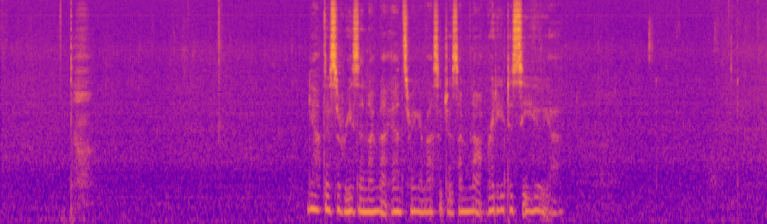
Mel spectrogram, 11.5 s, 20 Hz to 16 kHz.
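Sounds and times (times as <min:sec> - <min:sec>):
steady rain falling outside: 0:00.0 - 0:11.4
scattered raindrops ticking: 0:04.6 - 0:08.5
speech: 0:04.6 - 0:08.6.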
